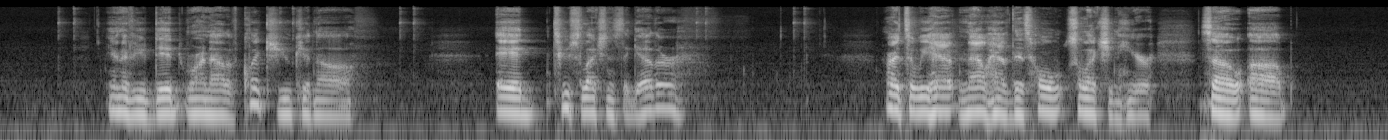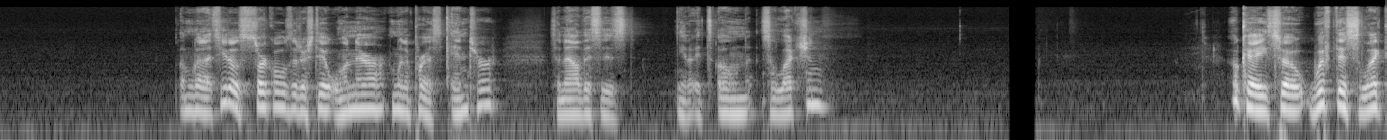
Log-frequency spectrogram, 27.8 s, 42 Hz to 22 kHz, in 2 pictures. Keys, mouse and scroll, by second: 0.7 click, 2.9 click, 4.1 click, 7.1 click, 8.0 click, 18.5 Return, 24.1 Insert, 24.2 Pause.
